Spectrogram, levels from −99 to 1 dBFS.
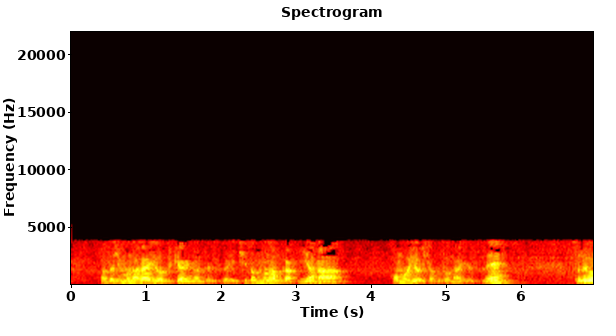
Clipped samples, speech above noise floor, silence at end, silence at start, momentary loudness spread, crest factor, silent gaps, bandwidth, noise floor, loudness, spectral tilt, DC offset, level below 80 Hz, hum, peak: under 0.1%; 29 dB; 0 s; 0.4 s; 15 LU; 20 dB; none; 4 kHz; -53 dBFS; -25 LUFS; -9.5 dB/octave; under 0.1%; -78 dBFS; none; -4 dBFS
